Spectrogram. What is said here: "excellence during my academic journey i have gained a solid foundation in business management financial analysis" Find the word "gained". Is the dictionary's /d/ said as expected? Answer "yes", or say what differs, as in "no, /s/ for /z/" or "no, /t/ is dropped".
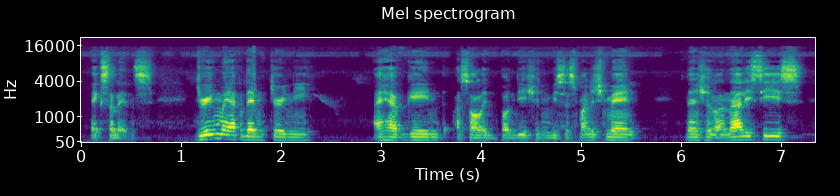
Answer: yes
